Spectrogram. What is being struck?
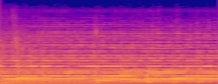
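Nothing is struck.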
